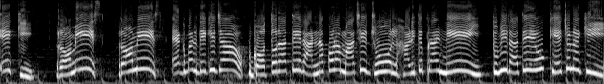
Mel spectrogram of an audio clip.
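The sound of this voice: In a cartoonish character voice, a woman squeaks at an extremely high pitch, keeping her loudness very even and her pace fairly slow while clear music plays in the background.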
